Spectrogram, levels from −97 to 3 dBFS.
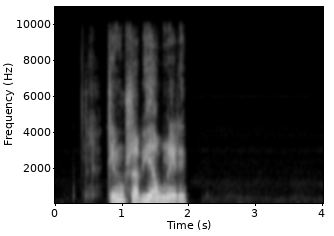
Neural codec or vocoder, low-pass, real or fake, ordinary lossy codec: codec, 24 kHz, 3 kbps, HILCodec; 9.9 kHz; fake; Opus, 64 kbps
